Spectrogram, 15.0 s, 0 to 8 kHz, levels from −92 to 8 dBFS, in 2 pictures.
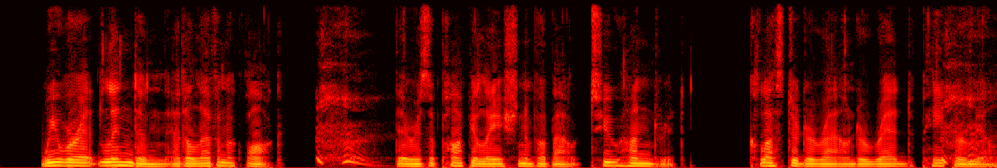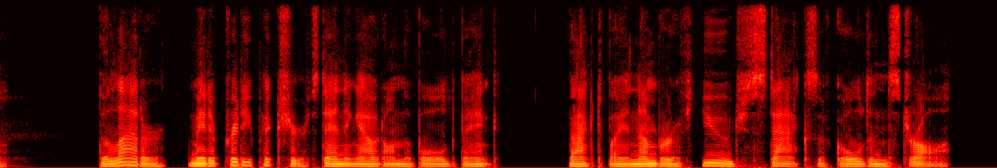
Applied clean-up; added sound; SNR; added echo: none; Cough; 13 dB; none.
